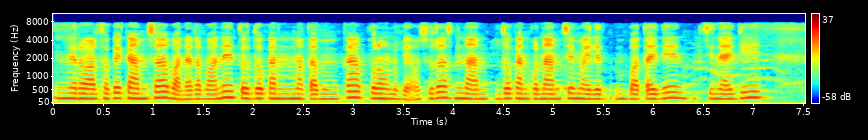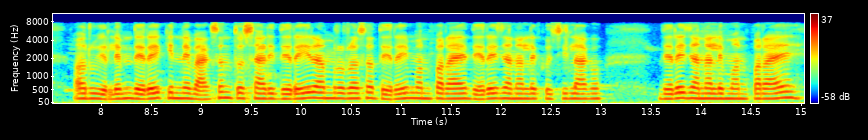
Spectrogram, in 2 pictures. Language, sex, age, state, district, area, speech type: Nepali, female, 60+, West Bengal, Jalpaiguri, urban, spontaneous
